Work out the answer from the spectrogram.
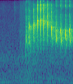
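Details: Orange-spotted bulbul, used as a lure recording for songbird contest birds: after half a second of quiet, a rapid run of about eleven bright, high, clipped notes, steady and evenly spaced, about ten per second.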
